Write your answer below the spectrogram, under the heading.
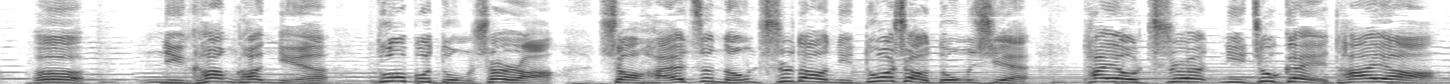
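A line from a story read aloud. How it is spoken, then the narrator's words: Calm question. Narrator (Chinese): 我平静地问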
